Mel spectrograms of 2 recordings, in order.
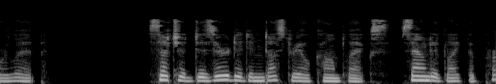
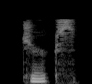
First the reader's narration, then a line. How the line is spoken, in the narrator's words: she muttered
